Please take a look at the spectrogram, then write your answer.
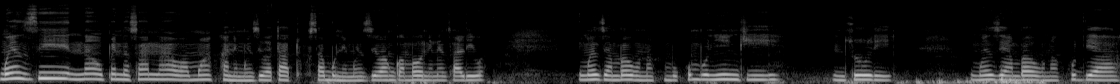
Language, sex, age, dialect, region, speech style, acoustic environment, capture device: Swahili, female, 18-24, Kenya - Nairobi Sheng-influenced, Kenya, relaxed; focused, nature, mobile / Linux / Chrome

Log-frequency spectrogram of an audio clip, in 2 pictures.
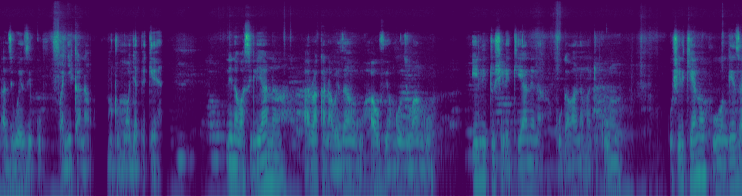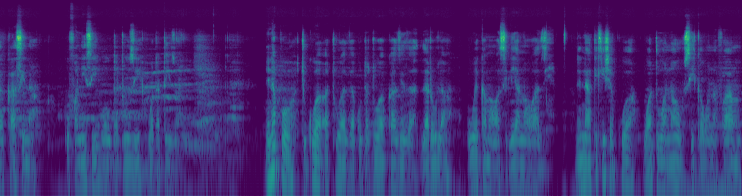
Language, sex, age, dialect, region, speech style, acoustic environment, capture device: Swahili, male, 25-34, Kenya - Nairobi Sheng-influenced, Kenya, relaxed; excited; happy, silence, mobile / Linux / Chrome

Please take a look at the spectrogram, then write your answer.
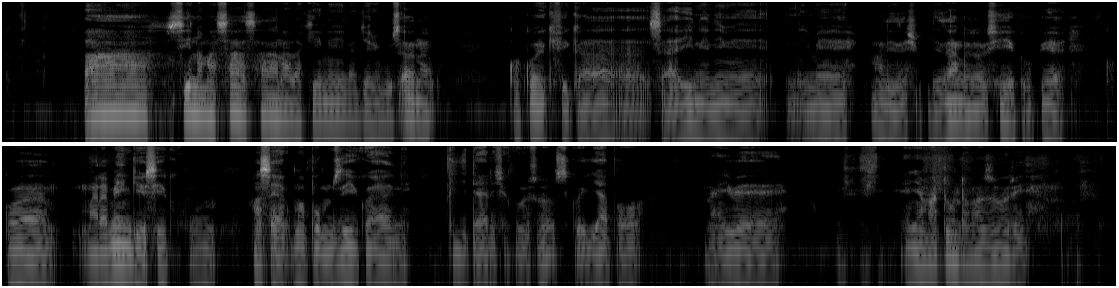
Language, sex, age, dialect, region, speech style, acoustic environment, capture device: Swahili, male, 25-34, Kenya - Nairobi Sheng-influenced, Kenya, anxious, nature, mobile / Linux / Chrome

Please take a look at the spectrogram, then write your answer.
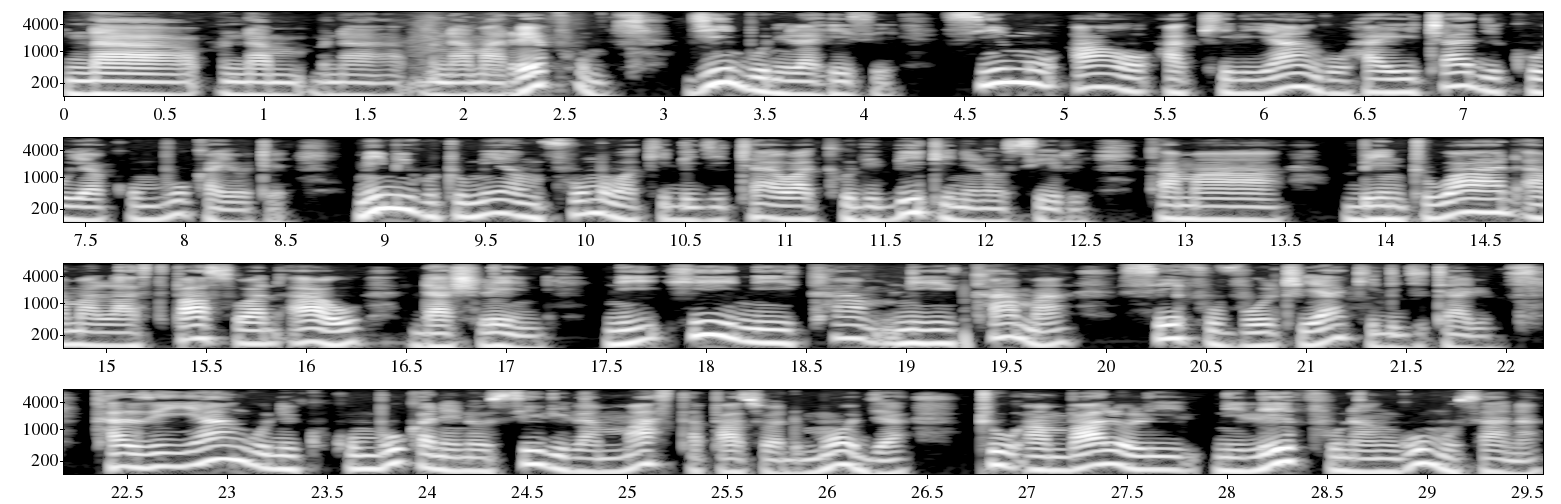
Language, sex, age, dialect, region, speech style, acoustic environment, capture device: Swahili, male, 25-34, Kenya - Nairobi Sheng-influenced, Kenya, relaxed, nature; silence, mobile / Linux / Chrome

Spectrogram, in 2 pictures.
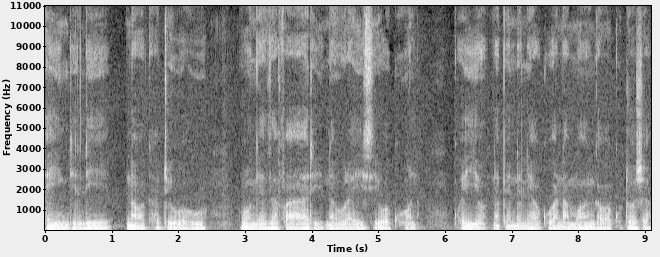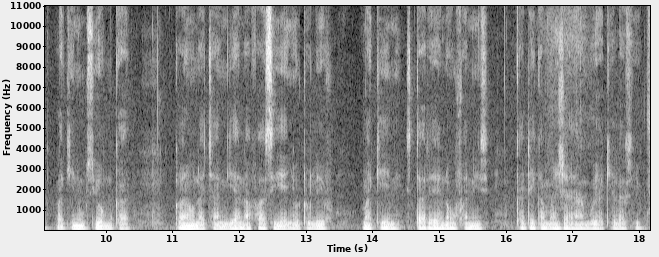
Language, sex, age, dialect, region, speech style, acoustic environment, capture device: Swahili, male, 18-24, Kenya - Nairobi Sheng-influenced, Kenya, relaxed, nature, mobile / Linux / Chrome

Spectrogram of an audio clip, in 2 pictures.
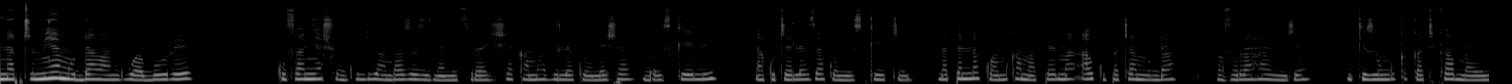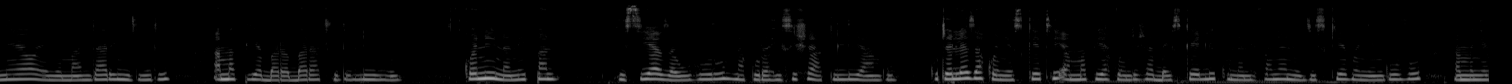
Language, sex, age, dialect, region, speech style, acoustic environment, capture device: Swahili, female, 18-24, Kenya - Nairobi Sheng-influenced, Kenya, relaxed, silence, mobile / Linux / Chrome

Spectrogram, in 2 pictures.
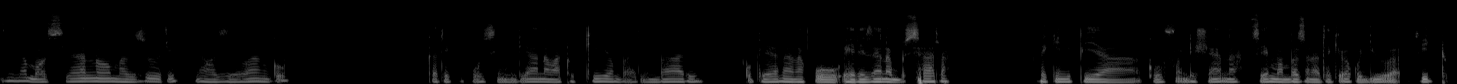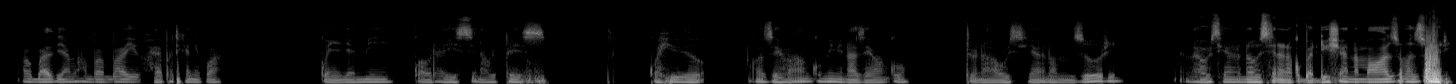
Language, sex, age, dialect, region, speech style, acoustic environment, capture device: Swahili, male, 25-34, Tanzania - Dar es Salaam, Tanzania, focused, silence; nature, mobile / Linux / Chrome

